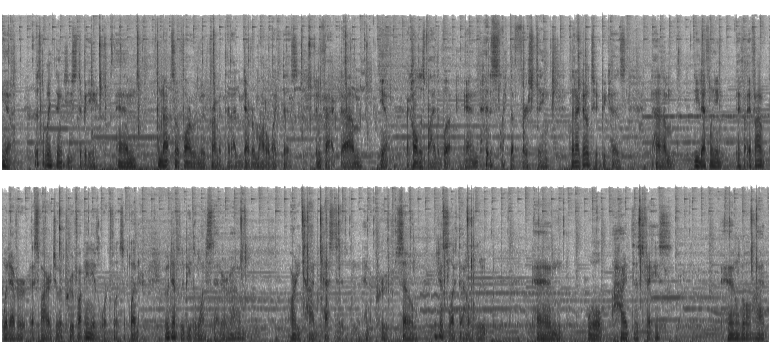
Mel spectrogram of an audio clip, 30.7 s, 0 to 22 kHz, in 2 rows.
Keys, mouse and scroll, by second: 0.2 shift+middle click, 1.4 shift+click, 1.8 q, 2.1 click, 2.6 shift+middle click, 2.9 shift+scroll up 1, 3.7 click, 4.7 click, 4.7 shift+Left, 5.5 click, 6.2 click, 6.6-6.9 scroll down 2, 6.9 shift+middle click, 7.1 scroll up 1, 7.7 scroll up 1, 7.9 scroll, 8.1 click, 10.1 click, 10.3 click, 10.4 q, 10.8 click, 11.2 scroll, 11.2 scroll down 1, 11.4 Tab, 11.6 middle click, 12.2 scroll down 1, 12.7 middle click, 13.7-14.3 scroll down 4, 14.0 shift+middle click, 14.3 middle click, 16.1 scroll up 1, 16.4 Tab, 16.6 middle click, 17.1 scroll down 1, 17.9 middle click, 20.0 k, 21.2 Escape, 21.6 3, 22.1 alt+click, 23.0 click, 23.2 click, 24.5 shift+h, 25.0 middle click, 25.8 click, 25.8 click, 26.6 middle click, 27.7 scroll down 1, 28.0 h, 28.4 middle click, 29.0-29.6 scroll down 1, 29.6 click, 30.2 h.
